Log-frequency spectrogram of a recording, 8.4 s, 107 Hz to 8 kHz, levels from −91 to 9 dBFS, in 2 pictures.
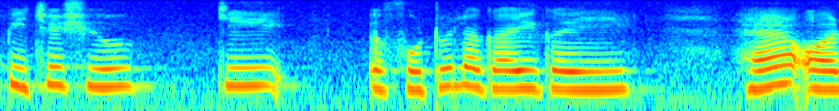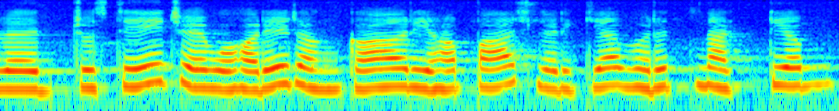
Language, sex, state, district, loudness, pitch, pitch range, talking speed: Hindi, female, Bihar, Vaishali, -14 LUFS, 275 Hz, 260-290 Hz, 150 wpm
